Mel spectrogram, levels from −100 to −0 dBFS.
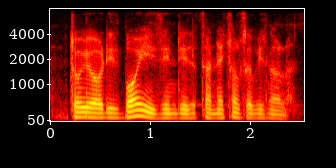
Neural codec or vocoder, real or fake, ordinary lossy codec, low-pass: none; real; Opus, 32 kbps; 7.2 kHz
